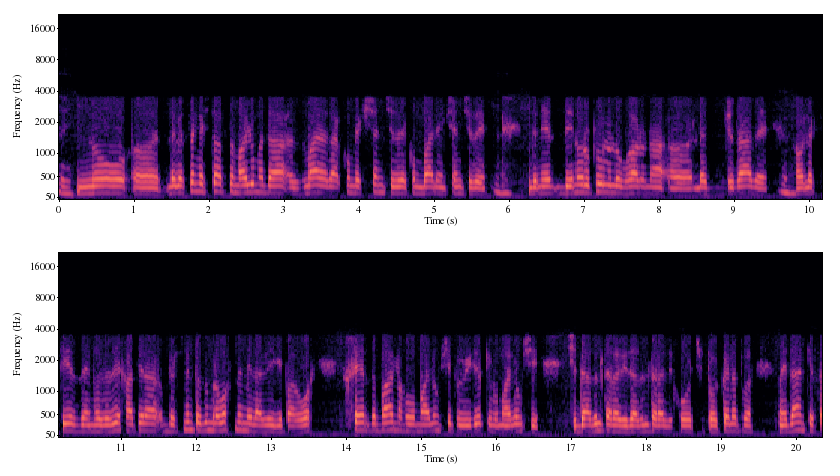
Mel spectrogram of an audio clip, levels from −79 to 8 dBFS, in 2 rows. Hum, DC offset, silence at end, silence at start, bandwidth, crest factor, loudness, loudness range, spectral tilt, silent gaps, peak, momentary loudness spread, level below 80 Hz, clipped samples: none; under 0.1%; 0 s; 0 s; 4.1 kHz; 20 dB; -24 LUFS; 2 LU; -9.5 dB/octave; none; -4 dBFS; 7 LU; -64 dBFS; under 0.1%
